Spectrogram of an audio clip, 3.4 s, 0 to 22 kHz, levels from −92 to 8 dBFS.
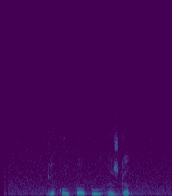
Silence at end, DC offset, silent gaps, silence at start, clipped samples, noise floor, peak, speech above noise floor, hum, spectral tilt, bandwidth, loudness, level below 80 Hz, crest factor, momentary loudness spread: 0 s; under 0.1%; none; 0.1 s; under 0.1%; -75 dBFS; -38 dBFS; 21 dB; none; -5 dB/octave; 11 kHz; -55 LUFS; under -90 dBFS; 18 dB; 7 LU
